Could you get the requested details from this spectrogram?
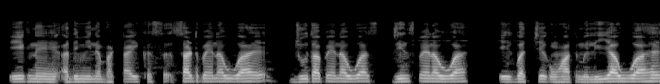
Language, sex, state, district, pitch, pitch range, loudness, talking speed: Hindi, male, Jharkhand, Jamtara, 135 Hz, 125-140 Hz, -21 LUFS, 220 wpm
